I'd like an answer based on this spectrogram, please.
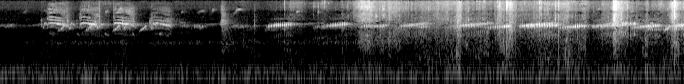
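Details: Many frogs calling near a stream on a farm: a chorus of short rising trilled notes, overlapping and repeating about twice a second, with low rumbling background noise throughout.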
